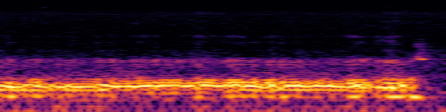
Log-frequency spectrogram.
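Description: A man humming a low, steady note, which cuts off suddenly near the end.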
